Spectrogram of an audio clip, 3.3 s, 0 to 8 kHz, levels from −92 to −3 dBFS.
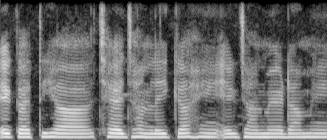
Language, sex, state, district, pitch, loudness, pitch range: Chhattisgarhi, female, Chhattisgarh, Raigarh, 200 Hz, -16 LUFS, 195-205 Hz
